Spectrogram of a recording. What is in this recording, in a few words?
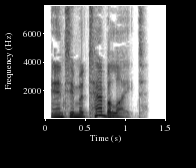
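"antimetabolite", British English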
